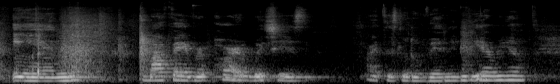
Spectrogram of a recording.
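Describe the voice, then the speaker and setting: A woman speaks at a fairly low pitch and a fairly slow pace, her intonation fairly even. Noticeable background noise and audible room echo surround her voice. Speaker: vlogger. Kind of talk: casual vlog talk. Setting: indoors at a rental apartment.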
